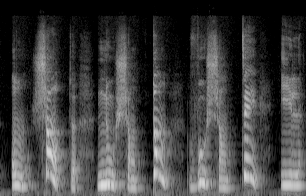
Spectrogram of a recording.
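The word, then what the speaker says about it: chantent: Vous chantez. IZ. And il or elle, which means they, by the way, chante. Okay, E-N-T. Now, though there is E-N-T, you do not pronounce the N and the T.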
